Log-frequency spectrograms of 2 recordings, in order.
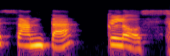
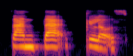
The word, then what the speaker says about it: Santa Claus: Aquí se dice Santa Claus, Santa Claus, porque lo pronunciamos siempre con una forma un poco tergiversada de lo que es el inglés.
